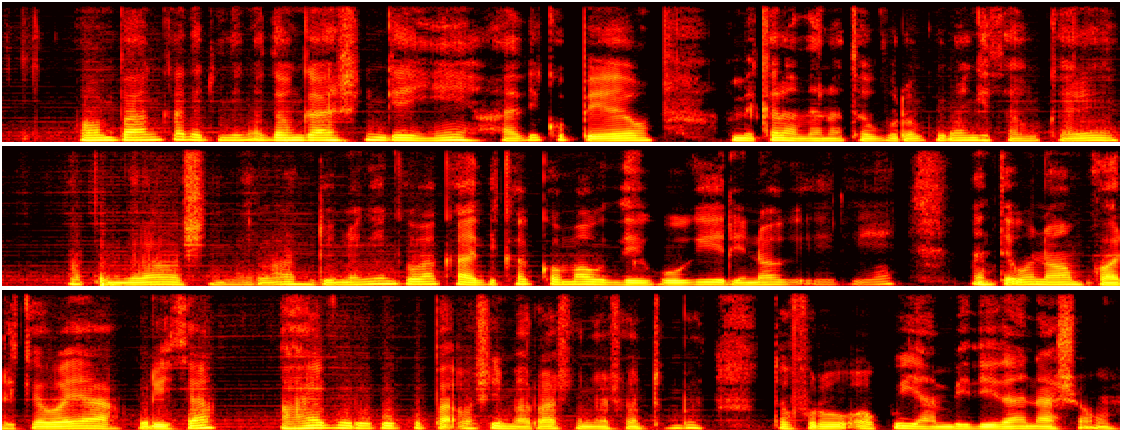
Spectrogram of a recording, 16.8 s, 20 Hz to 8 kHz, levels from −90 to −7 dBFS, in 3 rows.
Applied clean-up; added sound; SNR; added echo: neural separator model SepFormer DNS4.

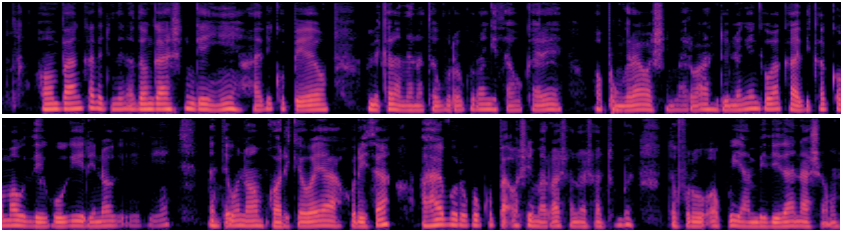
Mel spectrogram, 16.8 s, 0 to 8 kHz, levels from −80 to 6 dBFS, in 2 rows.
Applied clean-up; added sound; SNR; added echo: none; none; none; none.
